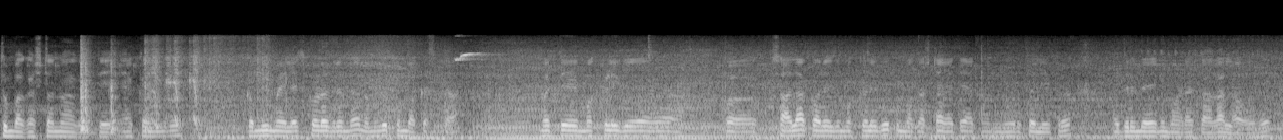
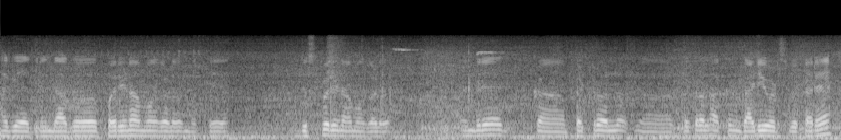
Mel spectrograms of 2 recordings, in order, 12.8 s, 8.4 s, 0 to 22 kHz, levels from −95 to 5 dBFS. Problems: constant background noise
